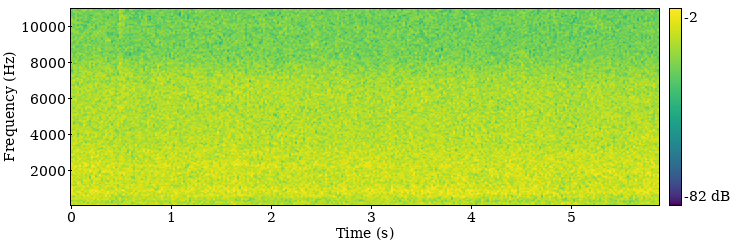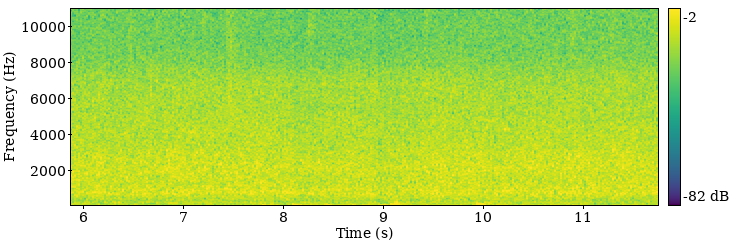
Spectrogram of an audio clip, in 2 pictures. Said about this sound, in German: so kriegt ihr mal wirklich mit, wie es hier regnet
